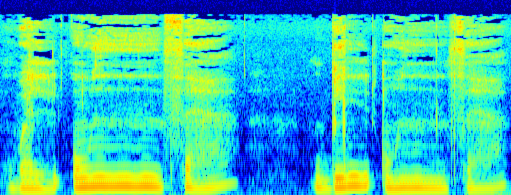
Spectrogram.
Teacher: نون کی آواز کو چھپائیں گے اور سا کے لیے زبان تیار کریں گے اور دو سیکنڈس کا ٹائم دیں گے.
